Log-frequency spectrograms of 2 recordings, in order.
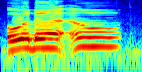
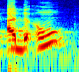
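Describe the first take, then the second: First: The word begins with an u vowel. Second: The word begins with an a vowel. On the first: The speaker calls it right. "maka baca dengan U" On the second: The speaker calls it wrong. "dibaca tidak ad'u"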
